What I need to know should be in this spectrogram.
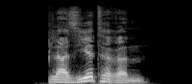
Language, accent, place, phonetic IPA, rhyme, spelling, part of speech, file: German, Germany, Berlin, [blaˈziːɐ̯təʁəm], -iːɐ̯təʁəm, blasierterem, adjective, De-blasierterem.ogg
- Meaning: strong dative masculine/neuter singular comparative degree of blasiert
